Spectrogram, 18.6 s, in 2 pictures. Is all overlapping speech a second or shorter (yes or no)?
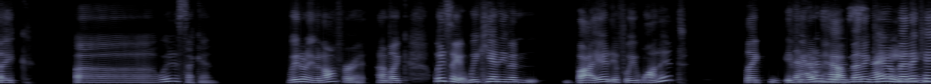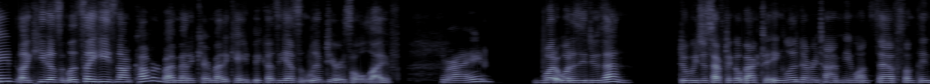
no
